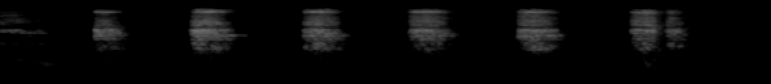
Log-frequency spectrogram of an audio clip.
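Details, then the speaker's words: Simulated: an instructor imitates a mother pushing during a labor contraction, with about seven rhythmic, forceful puffing exhalations as the contraction builds. "So if I were pushing with a mom and she starts getting a contraction, it would sound like this."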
